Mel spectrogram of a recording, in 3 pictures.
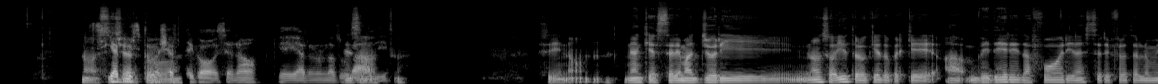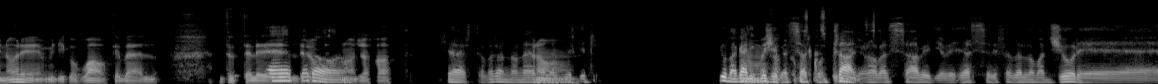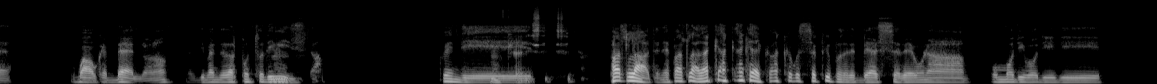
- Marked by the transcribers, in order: tapping; other background noise; drawn out: "maggiore"; drawn out: "Quindi"
- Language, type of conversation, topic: Italian, unstructured, Come si costruisce la fiducia in una relazione?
